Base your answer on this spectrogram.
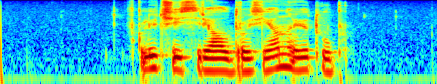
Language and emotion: Russian, neutral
